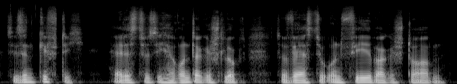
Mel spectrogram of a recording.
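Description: A wise old lead goose from a storybook gives firm warnings, read by a man with a deep voice. The voice is low and gravelly, with a rather dark tone. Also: level tone, moderate pace, dry recording, clean studio sound, heavily acted. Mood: stern.

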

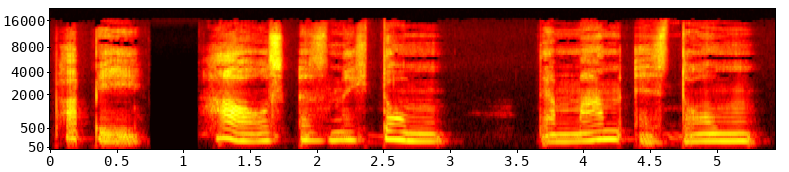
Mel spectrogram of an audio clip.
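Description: A small, earnest girl who drags her words out slowly and insists on her point. Her voice is husky, gravelly and dark, with a woman acting her out. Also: fairly low pitch, steady tone, heavily acted. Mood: insistent. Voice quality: slow, drawn-out childlike speech. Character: little girl, earnest and stubborn.

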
